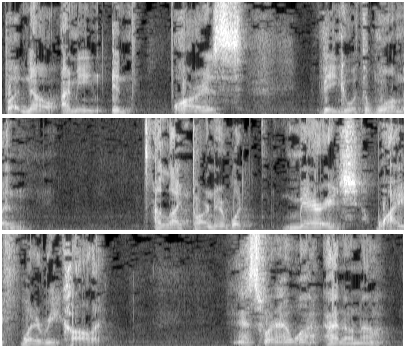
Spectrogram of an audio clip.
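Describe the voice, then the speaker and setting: Podcast host: middle-aged man, fairly low voice shot and raspy, loose unscripted rambling, sweary and self-deprecating. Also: expressive, slow, long pauses. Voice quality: raspy, hoarse. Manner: blunt, profane, self-mocking. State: voice worn out. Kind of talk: casual rambling monologue.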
